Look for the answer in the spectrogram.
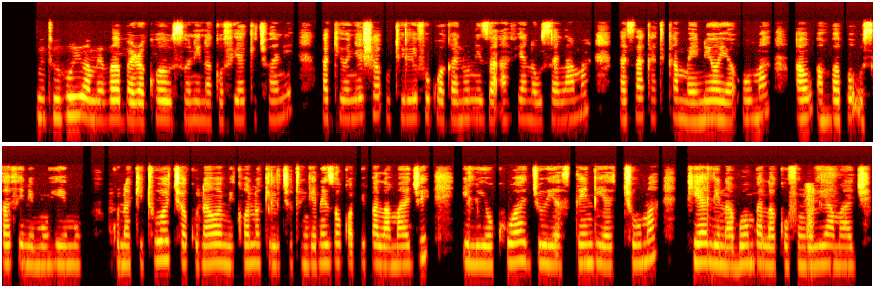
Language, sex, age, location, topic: Swahili, female, 18-24, Nakuru, health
